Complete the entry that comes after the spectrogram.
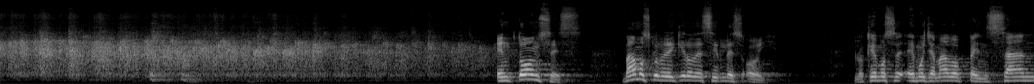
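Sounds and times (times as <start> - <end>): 
audience applause: 0.0 - 5.0
speech: 1.5 - 2.1, 5.0 - 7.8, 8.5 - 10.3.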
